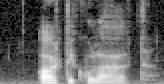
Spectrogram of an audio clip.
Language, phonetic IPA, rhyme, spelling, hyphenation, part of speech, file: Hungarian, [ˈɒrtikulaːlt], -aːlt, artikulált, ar‧ti‧ku‧lált, verb / adjective, Hu-artikulált.ogg
- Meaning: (verb) 1. third-person singular indicative past indefinite of artikulál 2. past participle of artikulál; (adjective) articulate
